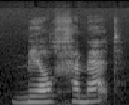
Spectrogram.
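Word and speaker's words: מִלְחֶמֶת: And then hamet instead of hama just changes the stress of the word, and of course takes that ah ending and puts et on the end.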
